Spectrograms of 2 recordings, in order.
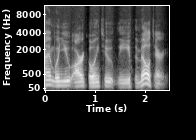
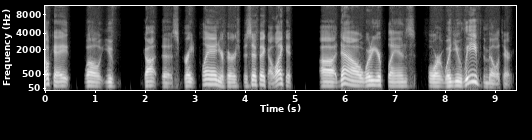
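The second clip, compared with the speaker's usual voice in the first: ordinary delivery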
